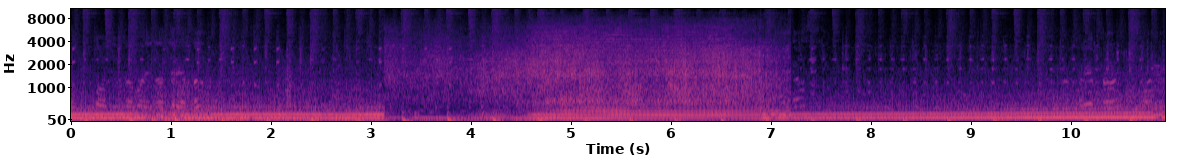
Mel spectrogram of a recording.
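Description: Rally car engine revving hard at full throttle through gear changes from third to fourth and back on a rally school course, strong steady harmonic drone with a brief dip midway, under an instructor's talk.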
